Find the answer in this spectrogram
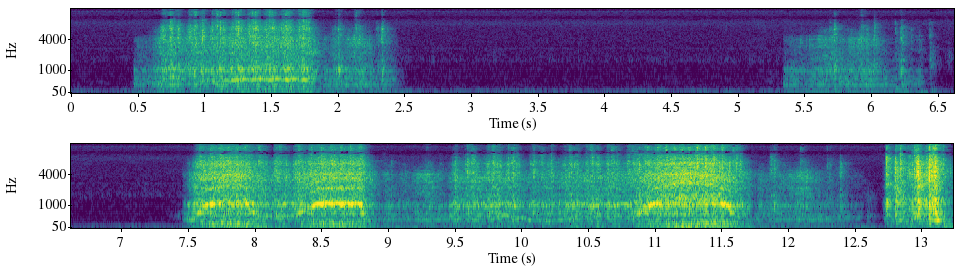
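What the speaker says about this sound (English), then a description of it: "Now it's time to sew our half square triangles with our background." A domestic sewing machine stitches half square triangle units for a scrap quilt, running in several bursts of steady whirring with quiet pauses between, the longest run near the end.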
